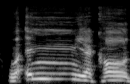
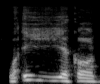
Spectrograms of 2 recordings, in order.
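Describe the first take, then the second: First: An 'n' sound is heard before 'yakad'. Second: No 'n' sound is heard before 'yakad'. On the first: The speaker calls it wrong. "بعضی این رقم میخوانن که غلط میخوانن" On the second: The speaker calls it right. "در گرامر عربی و ای یکاد خوانده میشه"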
